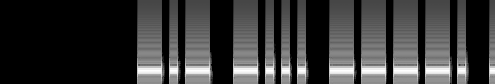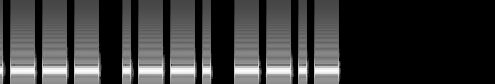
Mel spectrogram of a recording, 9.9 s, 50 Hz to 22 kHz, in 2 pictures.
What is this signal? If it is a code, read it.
Morse code, heard as a keyed tone, about 15 wpm, 700 Hz. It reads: KB9JPQ
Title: USA Call Signs - 6 Characters - Repeated 3x - 15wpm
